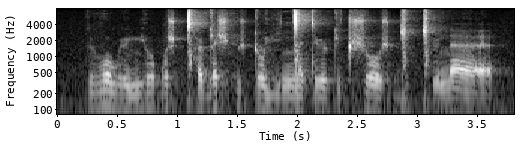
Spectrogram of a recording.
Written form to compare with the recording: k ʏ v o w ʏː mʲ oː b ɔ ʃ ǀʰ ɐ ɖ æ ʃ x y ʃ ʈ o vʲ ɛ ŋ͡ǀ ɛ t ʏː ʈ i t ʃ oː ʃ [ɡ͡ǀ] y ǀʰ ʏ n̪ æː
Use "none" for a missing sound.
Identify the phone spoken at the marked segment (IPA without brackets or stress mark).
ɡ͡ǀ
